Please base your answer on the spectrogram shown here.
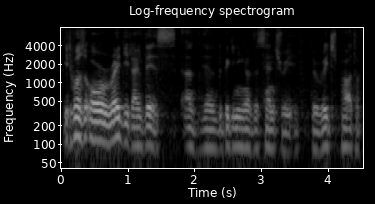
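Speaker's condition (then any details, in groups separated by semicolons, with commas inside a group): No condition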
